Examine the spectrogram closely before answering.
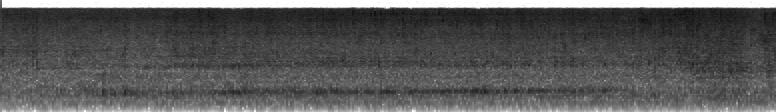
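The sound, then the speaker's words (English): Tap water running into a sink while a whole raw chicken's cavity is rinsed, a steady splashing hiss with a thin whistling squeal running through it for several seconds. “So now let's turn off the water, let that continue to drain.”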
